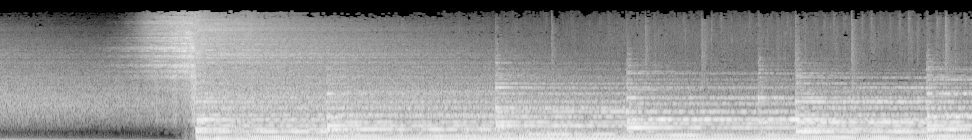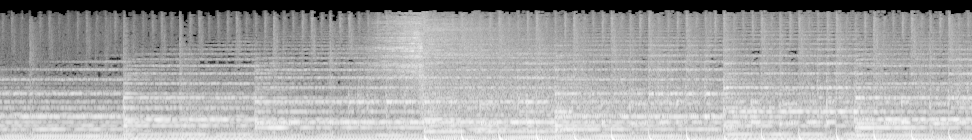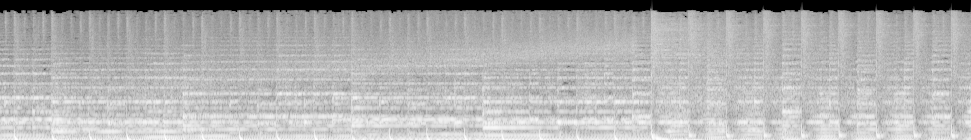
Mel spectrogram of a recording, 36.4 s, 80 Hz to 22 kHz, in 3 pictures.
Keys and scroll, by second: 35.5 alt+Right.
